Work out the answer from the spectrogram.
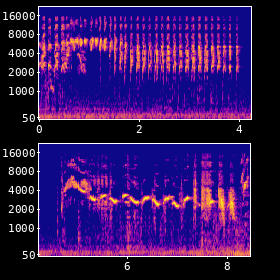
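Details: Greater green leafbird, 'trotol' type, in full song: rapid buzzy trills of high pulsed notes for four seconds, a brief pause, then a long wavering whistled warble and further quick trilled bursts.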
